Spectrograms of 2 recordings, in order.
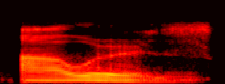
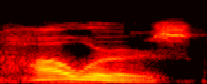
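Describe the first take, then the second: First: The h at the start is silent. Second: The h at the start is pronounced. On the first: The speaker calls it right. "Jadi haknya nggak dibaca" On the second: The speaker calls it wrong. "bukan hours"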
